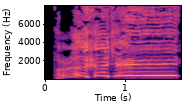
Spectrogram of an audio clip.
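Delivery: very high, long-drawn shout; shrieked order. A narrator's reading. Small boy letting visitor through, shrieked order. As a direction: stretch the command into a high yell. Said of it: "крикнул маленький".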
